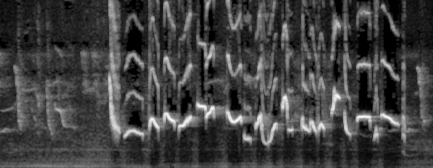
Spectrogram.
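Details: Oriental magpie-robin song intended to make other magpie-robins join in: after a low hum, a steady run of loud clear whistles, rising and falling slurs, and sharp chips for about five seconds.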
